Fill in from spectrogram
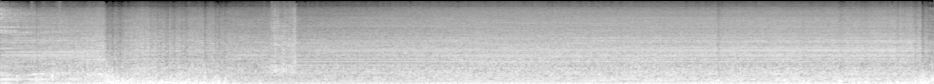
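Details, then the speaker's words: Two-year-old York central AC outdoor condenser unit: the fan spins with a steady rush over a low even drone, no knocks or rattles, but the system isn't cooling. A capacitor is hoped for but not confirmed. "the outside condenser fan's spinning, but it don't seem to be cooling."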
